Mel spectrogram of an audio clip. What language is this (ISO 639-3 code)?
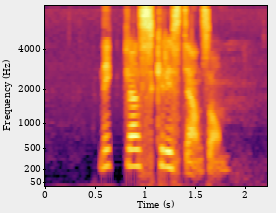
swe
